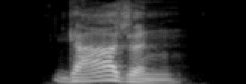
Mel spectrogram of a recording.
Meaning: plural of Gage
- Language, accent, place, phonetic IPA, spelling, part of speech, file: German, Germany, Berlin, [ˈɡaːʒən], Gagen, noun, De-Gagen.ogg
